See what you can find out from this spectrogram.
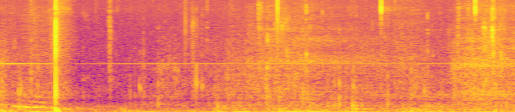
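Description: Close, wet chewing of gum with irregular soft smacks and clicks over a faint steady hiss, opening with one sharper snap and no talking.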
